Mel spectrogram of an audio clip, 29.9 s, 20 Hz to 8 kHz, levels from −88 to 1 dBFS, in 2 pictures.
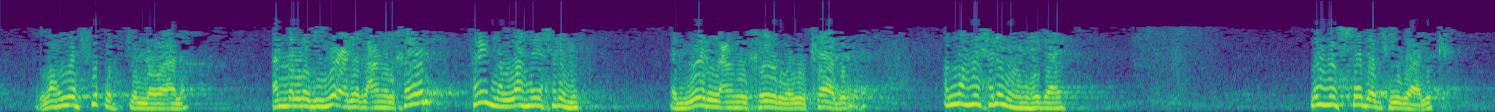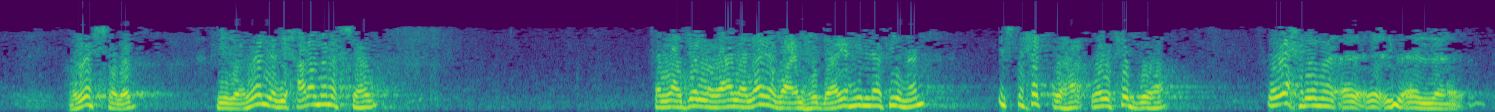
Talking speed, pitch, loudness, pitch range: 90 wpm, 165 Hz, -10 LUFS, 140-205 Hz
